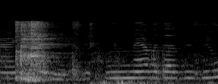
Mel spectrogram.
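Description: Stainless steel cookware clanking as a lid and steamer plate are handled: a loud metal clank just after the start, then lighter knocks of steel on steel.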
